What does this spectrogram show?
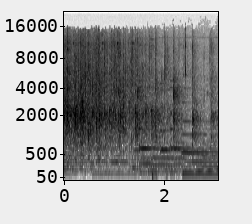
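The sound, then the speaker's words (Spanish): An audience applauds the Lord at a church service, a dense, steady wash of clapping hands that stays loud throughout, with sustained musical tones or organ-like notes sounding beneath the applause. “Apláudele fuerte al Señor, por favor.”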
